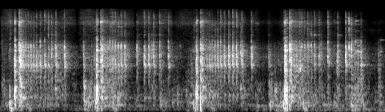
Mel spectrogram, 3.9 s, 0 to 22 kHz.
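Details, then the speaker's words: Suzuki Thunder 125 motorcycle with hard-starting problem, ignition on: repeated mechanical cranking bursts about one a second, engine never catches; cause unknown, ignition and spark plug to be checked first. "Motor ini nggak bisa hidup, nggak tahu. Kita cek masalahnya gimana ya bosku."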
